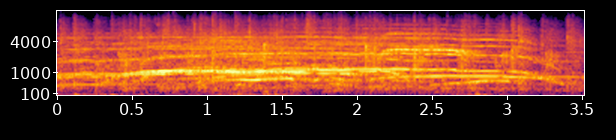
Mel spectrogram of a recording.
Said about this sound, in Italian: Intanto, grazie a tutti i DJ di Casa Oz che oggi hanno provato a rispondere ai nostri quesiti. Fatevi un applauso.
